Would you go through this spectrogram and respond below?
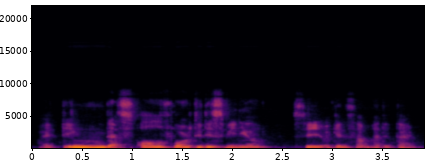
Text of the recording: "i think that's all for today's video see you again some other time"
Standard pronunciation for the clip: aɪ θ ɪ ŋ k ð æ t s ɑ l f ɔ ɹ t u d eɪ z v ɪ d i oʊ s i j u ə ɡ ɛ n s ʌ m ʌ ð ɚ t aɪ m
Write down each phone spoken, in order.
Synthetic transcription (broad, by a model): aɪ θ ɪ ŋ k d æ t s ɑ l f ɔ ɹ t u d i s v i d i oʊ s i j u ə ɡ ɛ n s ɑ m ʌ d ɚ t aɪ m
